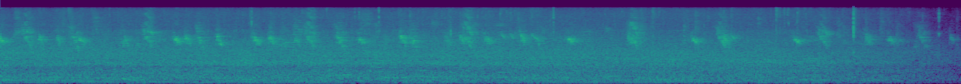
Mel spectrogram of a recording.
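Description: Small birds chirping, many short separate chirps over a steady background noise of outdoor ambience. The sound fades out near the end.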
